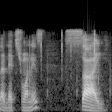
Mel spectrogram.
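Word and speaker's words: psi: ये सिमिलर दिखता है, और इसका उच्चारण होता है प्स, ठीक है। कैसा उच्चारण होगा, प्स, प्स, ठीक है, प्स। हम लोग पी एस लिखते हैं बट उच्चारण इज प्स, जैसे कि टैप्स, ठीक है, कैप्स, ठीक है, फाइन, लूप्स। तो लास्ट में ये जो प्स आ रहा है ना, दैट इज साई।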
